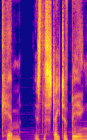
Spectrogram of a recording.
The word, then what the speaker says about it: CHIM: CHIM, pronounced Kim, is the state of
